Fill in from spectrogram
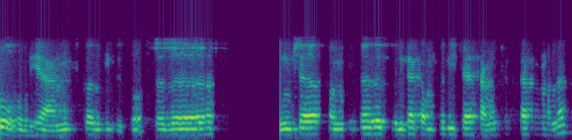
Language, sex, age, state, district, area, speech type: Marathi, male, 45-60, Maharashtra, Nagpur, rural, conversation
